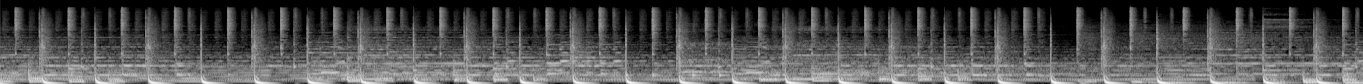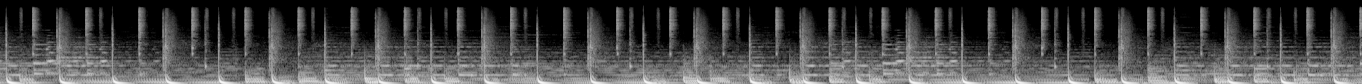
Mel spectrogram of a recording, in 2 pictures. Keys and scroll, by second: 6.1 y, 10.2 r, 11.5 Escape, 14.3 g, 14.5 y, 15.5 Escape, 16.7 r, 20.9 r, 21.8 Escape.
